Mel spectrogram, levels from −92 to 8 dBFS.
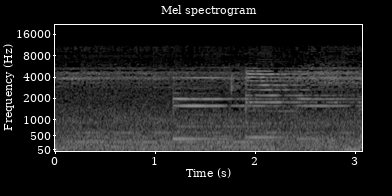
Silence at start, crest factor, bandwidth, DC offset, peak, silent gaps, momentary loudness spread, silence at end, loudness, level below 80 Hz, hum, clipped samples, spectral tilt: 0 s; 16 dB; 11.5 kHz; under 0.1%; -26 dBFS; none; 10 LU; 0 s; -40 LUFS; -56 dBFS; none; under 0.1%; -4 dB/octave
